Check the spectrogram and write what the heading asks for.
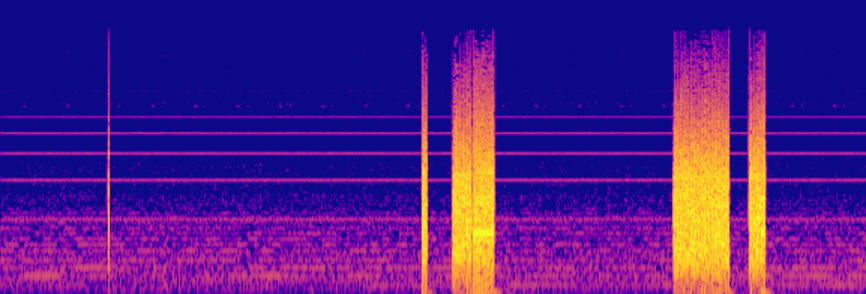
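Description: Radio static bursts on a marine VHF radio feed: a sharp click about a second in, then loud hiss bursts that switch on and off abruptly, one pair a little after four seconds and another near the end. This is the squelch opening on keyed transmissions that carry no voice.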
